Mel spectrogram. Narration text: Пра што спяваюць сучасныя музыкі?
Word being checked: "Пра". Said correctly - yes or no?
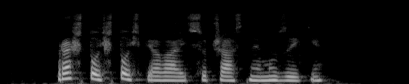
yes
